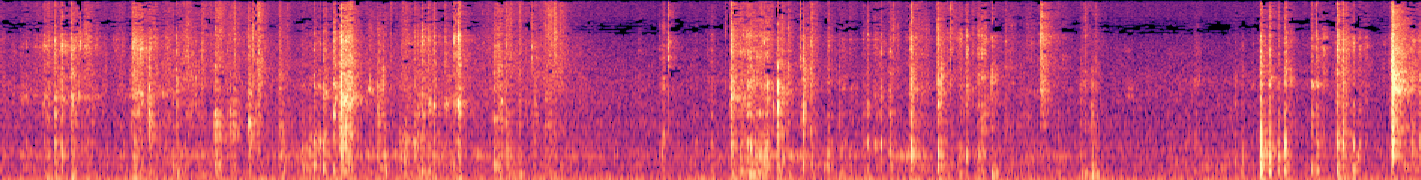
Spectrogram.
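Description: A solid pale beige bar of soap held in the palm is scraped and shaved with a metal utility knife blade, curling off shavings. The sound is bright, dry, crisp scraping in quick strokes and bursts, with short quiet gaps between runs.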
